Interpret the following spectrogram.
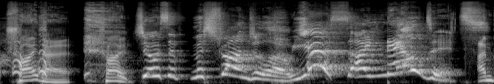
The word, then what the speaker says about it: Mastrangelo: Joseph Mastrangelo. Did I say it right? Yes. Okay, he's going to say yes no matter what. I want to make sure I got his name correct. Mastrangelo.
